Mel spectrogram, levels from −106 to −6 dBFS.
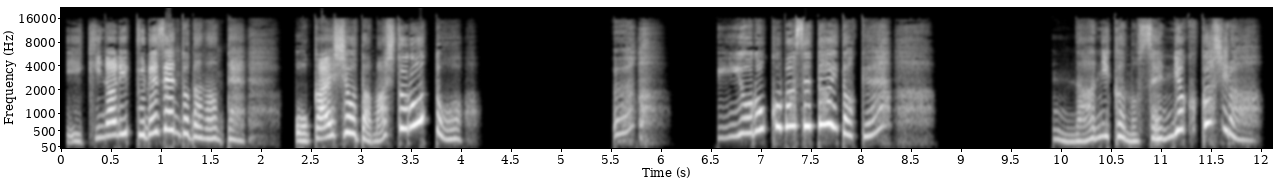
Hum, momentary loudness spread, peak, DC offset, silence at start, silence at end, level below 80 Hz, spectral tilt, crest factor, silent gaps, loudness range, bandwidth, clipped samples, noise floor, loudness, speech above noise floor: none; 18 LU; 0 dBFS; under 0.1%; 0.05 s; 0.15 s; -70 dBFS; -1.5 dB/octave; 18 dB; 2.20-2.33 s, 4.20-5.51 s, 6.11-6.53 s, 8.75-9.89 s; 9 LU; 16.5 kHz; under 0.1%; under -90 dBFS; -15 LUFS; over 74 dB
